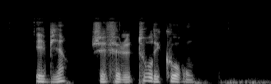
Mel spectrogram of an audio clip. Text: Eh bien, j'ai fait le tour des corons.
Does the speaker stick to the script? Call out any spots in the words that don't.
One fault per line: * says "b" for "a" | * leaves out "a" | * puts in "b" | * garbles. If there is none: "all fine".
all fine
